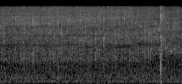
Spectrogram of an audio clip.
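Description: Onion and tomato fry in oil in a pan with a steady, dense sizzle that carries on without pause and no one talking.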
